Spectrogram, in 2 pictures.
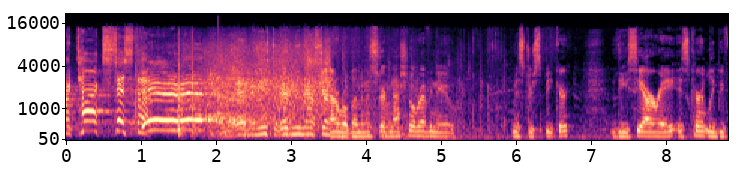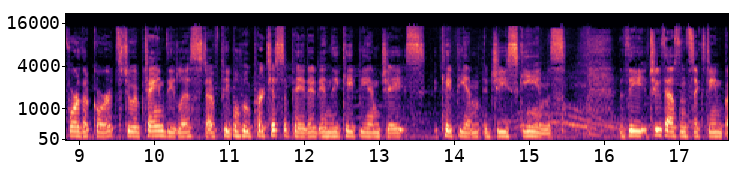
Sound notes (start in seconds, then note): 5.3 some Applause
